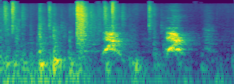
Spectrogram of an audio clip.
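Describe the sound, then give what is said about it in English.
A dog gives a few short, yelping barks with a whimpering edge, spaced irregularly and fairly loud, with no other sound around them. “Run, barked Stanley.”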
